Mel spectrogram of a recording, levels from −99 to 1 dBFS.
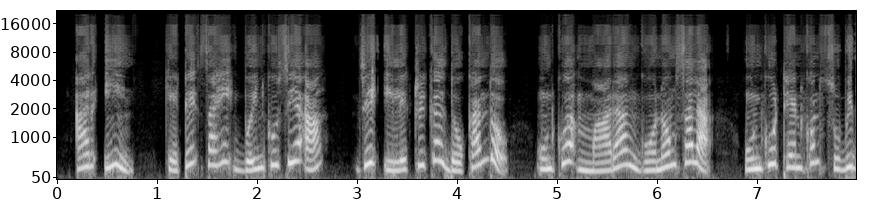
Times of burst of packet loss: none

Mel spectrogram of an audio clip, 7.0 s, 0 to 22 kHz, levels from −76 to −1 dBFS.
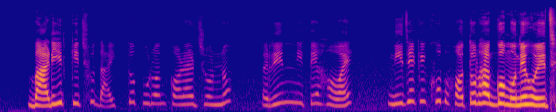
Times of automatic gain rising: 1.76-6.49

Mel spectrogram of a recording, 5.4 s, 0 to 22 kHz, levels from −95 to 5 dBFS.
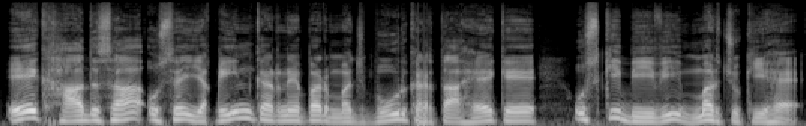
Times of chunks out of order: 2.78-2.84

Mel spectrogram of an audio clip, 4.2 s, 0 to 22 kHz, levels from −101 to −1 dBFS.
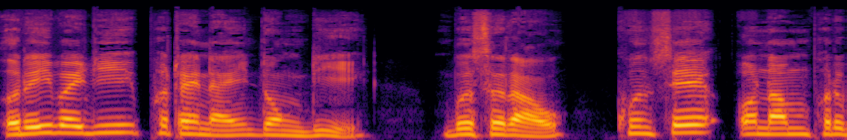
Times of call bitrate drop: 2.65-3.87

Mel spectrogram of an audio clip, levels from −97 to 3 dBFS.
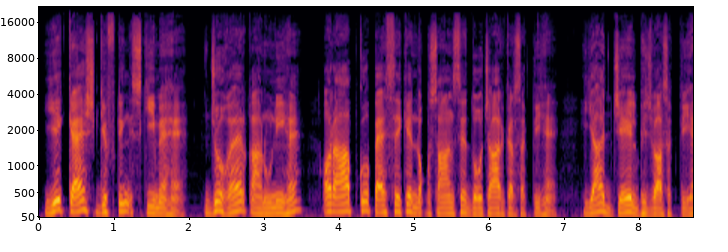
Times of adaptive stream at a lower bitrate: none

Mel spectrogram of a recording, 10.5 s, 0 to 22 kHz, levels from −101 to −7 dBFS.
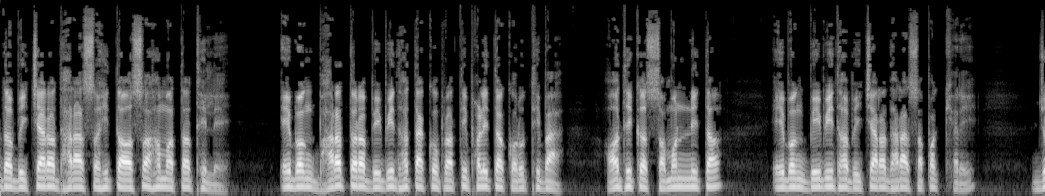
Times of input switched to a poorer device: none

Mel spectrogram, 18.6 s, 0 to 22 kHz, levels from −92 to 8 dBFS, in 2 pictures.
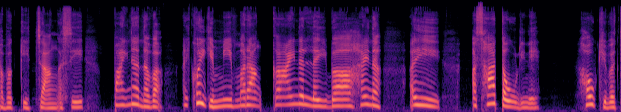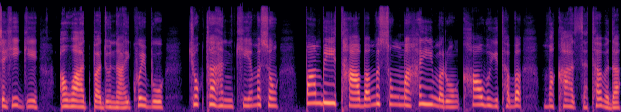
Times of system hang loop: none

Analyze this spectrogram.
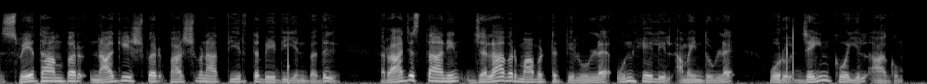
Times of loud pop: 2.88-2.90, 7.87-7.96

